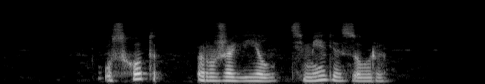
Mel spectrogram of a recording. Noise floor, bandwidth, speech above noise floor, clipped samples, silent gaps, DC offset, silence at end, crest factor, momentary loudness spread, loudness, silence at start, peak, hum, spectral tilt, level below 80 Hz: -75 dBFS; 7.4 kHz; 53 dB; under 0.1%; none; under 0.1%; 0.95 s; 20 dB; 11 LU; -23 LUFS; 1.05 s; -4 dBFS; none; -7.5 dB/octave; -68 dBFS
